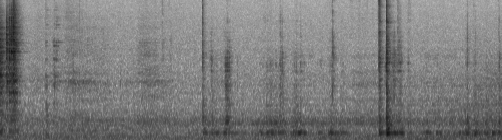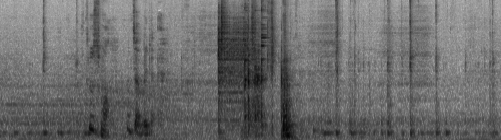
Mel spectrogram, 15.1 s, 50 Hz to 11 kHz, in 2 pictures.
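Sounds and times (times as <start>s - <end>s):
fittings clattering: 10.8s - 15.0s.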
